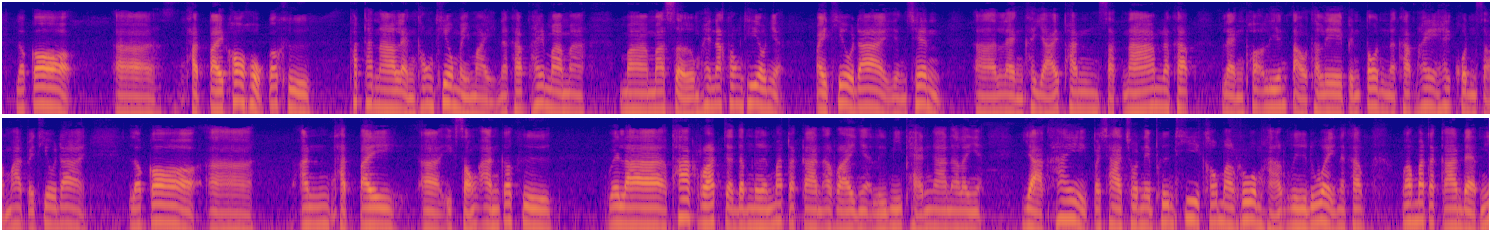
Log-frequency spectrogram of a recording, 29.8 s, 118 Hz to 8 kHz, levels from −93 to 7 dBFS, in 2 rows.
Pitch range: 120-155 Hz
